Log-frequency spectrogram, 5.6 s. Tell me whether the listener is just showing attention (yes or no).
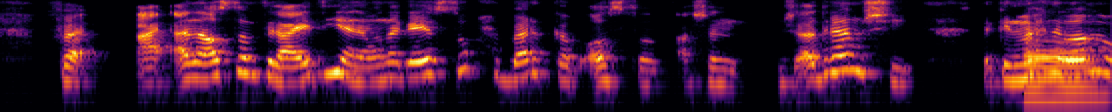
yes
